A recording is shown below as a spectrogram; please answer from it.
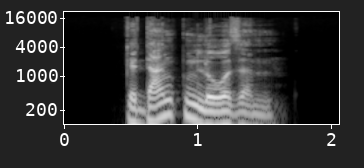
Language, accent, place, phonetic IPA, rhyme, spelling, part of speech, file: German, Germany, Berlin, [ɡəˈdaŋkn̩loːzm̩], -aŋkn̩loːzm̩, gedankenlosem, adjective, De-gedankenlosem.ogg
- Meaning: strong dative masculine/neuter singular of gedankenlos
